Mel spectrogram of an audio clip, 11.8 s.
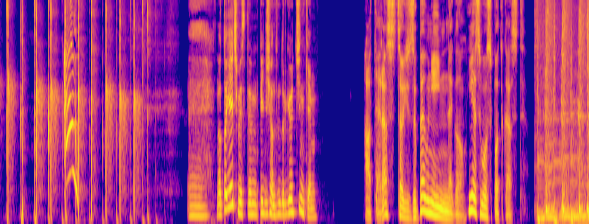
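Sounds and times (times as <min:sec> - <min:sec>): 
applause: 0:00.0 - 0:03.3
speech: 0:03.8 - 0:06.4, 0:07.3 - 0:10.8.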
